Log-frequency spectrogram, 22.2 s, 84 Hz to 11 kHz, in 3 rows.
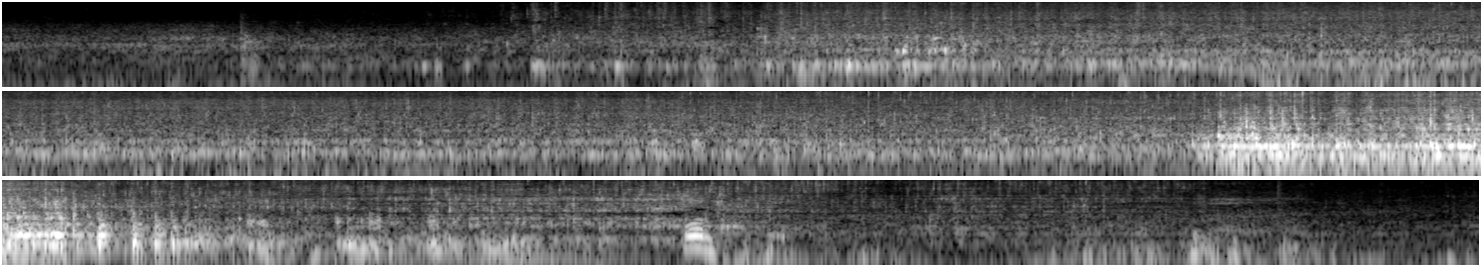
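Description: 1939 Bolding automatic urinal cistern (made by T. Ventom & Son) flushing itself through its siphon. Water starts rushing out a couple of seconds in and runs steadily, surges loudest about two-thirds of the way through, then dies away.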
